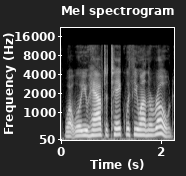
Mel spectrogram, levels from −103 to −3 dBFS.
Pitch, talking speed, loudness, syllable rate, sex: 185 Hz, 290 wpm, -17 LUFS, 5.2 syllables/s, female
